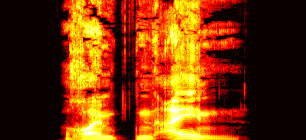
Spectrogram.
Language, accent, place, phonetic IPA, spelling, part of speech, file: German, Germany, Berlin, [ˌʁɔɪ̯mtn̩ ˈaɪ̯n], räumten ein, verb, De-räumten ein.ogg
- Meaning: inflection of einräumen: 1. first/third-person plural preterite 2. first/third-person plural subjunctive II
